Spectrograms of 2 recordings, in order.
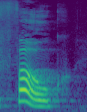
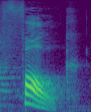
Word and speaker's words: folk: Queer as, and then we have the word folk. It is not folk. There is no L and the O is a long O as in go.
